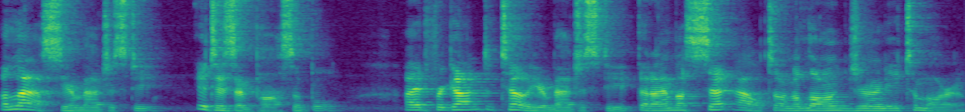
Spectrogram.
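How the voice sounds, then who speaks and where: A man's put-on character voice, fairly high-pitched, with lively intonation and a fairly quick pace. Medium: read story. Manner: sly, scheming.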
